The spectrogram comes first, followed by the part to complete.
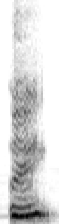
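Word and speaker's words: ы: fait correct parce que ce n'est pas I, c'est U. Il faut prononcer en retirant la langue.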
